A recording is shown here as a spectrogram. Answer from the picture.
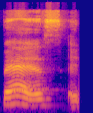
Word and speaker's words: bass: And this word, they say it rhymes with grass, or let's say grass, right? So bass and grass, and base and case.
